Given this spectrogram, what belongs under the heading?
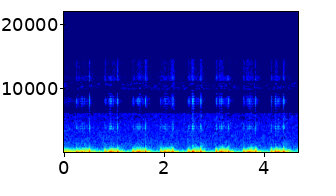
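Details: Own heartbeat recorded under chest pressure, pounding from the start: strong, fast beats at about 105 a minute with heavy thudding low beats.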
